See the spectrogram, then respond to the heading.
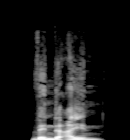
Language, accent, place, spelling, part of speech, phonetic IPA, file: German, Germany, Berlin, wende ein, verb, [ˌvɛndə ˈaɪ̯n], De-wende ein.ogg
- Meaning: inflection of einwenden: 1. first-person singular present 2. first/third-person singular subjunctive I 3. singular imperative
